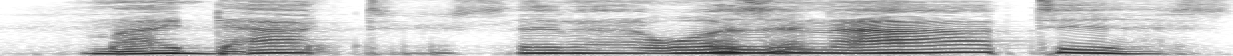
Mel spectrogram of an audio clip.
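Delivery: slow, haunting, spooky ghost voice. Right after a podcast plug, the host says this line in a ghostly voice. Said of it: "that sounds like a ghost".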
